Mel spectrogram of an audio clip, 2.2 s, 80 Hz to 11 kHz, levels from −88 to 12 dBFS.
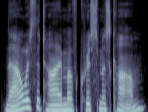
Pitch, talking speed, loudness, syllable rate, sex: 160 Hz, 190 wpm, -17 LUFS, 3.8 syllables/s, male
